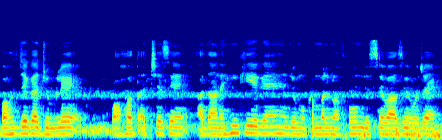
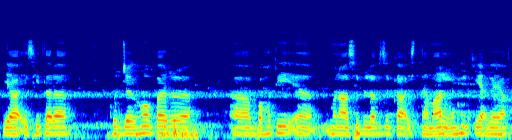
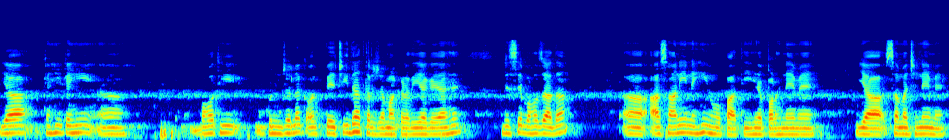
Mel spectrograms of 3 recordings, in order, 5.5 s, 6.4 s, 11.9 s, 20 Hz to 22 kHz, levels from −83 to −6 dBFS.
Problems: constant background noise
